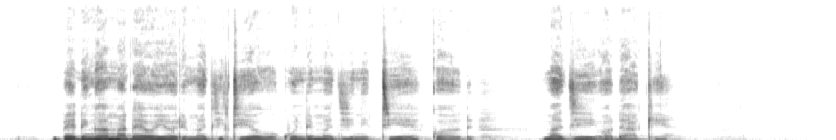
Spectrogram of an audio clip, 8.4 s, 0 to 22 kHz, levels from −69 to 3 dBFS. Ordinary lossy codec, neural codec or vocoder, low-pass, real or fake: none; none; none; real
